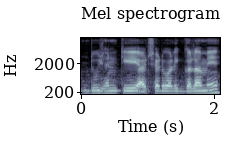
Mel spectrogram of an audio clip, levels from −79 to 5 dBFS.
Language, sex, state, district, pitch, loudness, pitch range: Chhattisgarhi, male, Chhattisgarh, Rajnandgaon, 135 Hz, -16 LUFS, 135-140 Hz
